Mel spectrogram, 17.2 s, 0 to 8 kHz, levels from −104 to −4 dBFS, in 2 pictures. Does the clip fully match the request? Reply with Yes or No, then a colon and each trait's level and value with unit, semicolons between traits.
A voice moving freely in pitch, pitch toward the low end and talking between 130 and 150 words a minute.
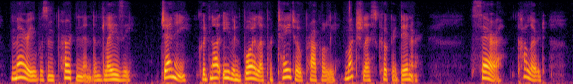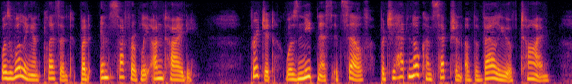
No: wide, 7.0 semitones; medium, 180 Hz; average, 145 wpm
